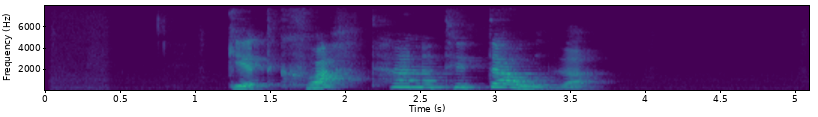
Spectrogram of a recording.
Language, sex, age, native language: Icelandic, female, 40-49, Icelandic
